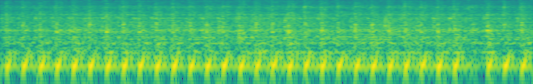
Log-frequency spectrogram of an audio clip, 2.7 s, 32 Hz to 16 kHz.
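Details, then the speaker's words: 1986 Honda TRX 125, adjusting mixture screw (bottomed out, opened in half turns): idle pulsing about five times a second, slightly uneven, a little worse; about half a turn out seems right. "Okay, it's a little bit worse there. Seems like a half a turn is about right on that."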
